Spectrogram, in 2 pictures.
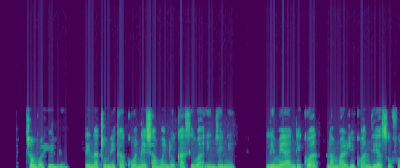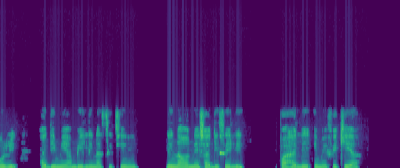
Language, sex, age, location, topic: Swahili, female, 18-24, Kisumu, finance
